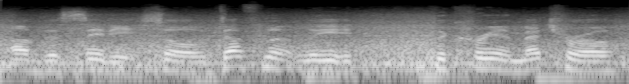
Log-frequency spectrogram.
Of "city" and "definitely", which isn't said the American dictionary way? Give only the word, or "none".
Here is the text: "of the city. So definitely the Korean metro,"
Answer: none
